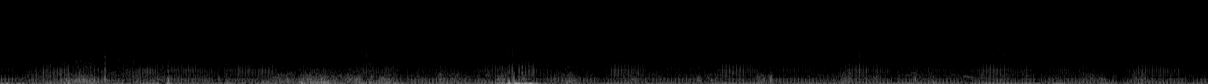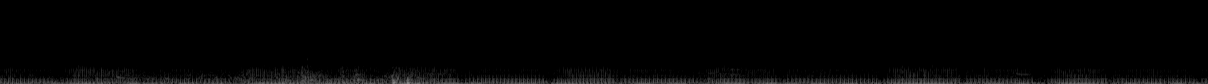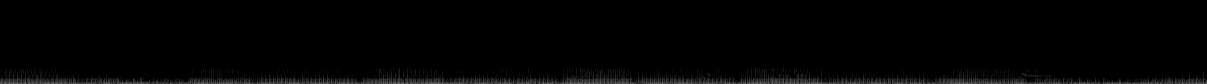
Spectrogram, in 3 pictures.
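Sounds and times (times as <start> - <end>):
cat purring: 0.0 - 36.2.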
